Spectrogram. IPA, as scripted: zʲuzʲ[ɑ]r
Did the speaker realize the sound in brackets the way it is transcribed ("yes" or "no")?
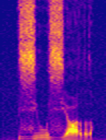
yes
